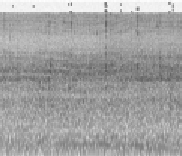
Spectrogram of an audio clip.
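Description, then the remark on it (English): Steady rain falls outside, a dense, even hiss with a low rumble beneath it that holds at the same level throughout, with no voices or distinct individual drops standing out. “I've been wanting to go out and kind of explore the little woods behind the house, but it's been raining since I got here.”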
